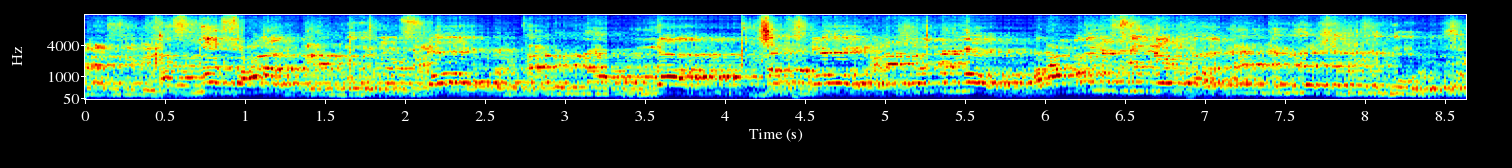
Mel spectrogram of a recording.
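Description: An elderly man speaks forcefully and with animation through a microphone.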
